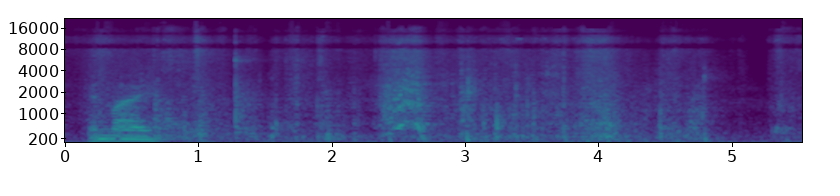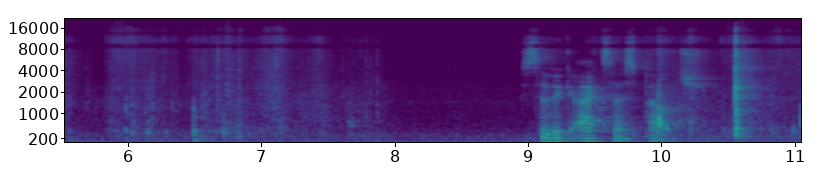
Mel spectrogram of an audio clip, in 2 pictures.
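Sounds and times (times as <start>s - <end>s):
zipper on fabric bag: 2.4s - 2.8s.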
